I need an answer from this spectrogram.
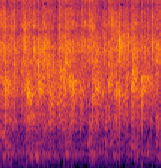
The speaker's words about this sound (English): I'm leaving the applause in so the sponsors know how cherished they truly are.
